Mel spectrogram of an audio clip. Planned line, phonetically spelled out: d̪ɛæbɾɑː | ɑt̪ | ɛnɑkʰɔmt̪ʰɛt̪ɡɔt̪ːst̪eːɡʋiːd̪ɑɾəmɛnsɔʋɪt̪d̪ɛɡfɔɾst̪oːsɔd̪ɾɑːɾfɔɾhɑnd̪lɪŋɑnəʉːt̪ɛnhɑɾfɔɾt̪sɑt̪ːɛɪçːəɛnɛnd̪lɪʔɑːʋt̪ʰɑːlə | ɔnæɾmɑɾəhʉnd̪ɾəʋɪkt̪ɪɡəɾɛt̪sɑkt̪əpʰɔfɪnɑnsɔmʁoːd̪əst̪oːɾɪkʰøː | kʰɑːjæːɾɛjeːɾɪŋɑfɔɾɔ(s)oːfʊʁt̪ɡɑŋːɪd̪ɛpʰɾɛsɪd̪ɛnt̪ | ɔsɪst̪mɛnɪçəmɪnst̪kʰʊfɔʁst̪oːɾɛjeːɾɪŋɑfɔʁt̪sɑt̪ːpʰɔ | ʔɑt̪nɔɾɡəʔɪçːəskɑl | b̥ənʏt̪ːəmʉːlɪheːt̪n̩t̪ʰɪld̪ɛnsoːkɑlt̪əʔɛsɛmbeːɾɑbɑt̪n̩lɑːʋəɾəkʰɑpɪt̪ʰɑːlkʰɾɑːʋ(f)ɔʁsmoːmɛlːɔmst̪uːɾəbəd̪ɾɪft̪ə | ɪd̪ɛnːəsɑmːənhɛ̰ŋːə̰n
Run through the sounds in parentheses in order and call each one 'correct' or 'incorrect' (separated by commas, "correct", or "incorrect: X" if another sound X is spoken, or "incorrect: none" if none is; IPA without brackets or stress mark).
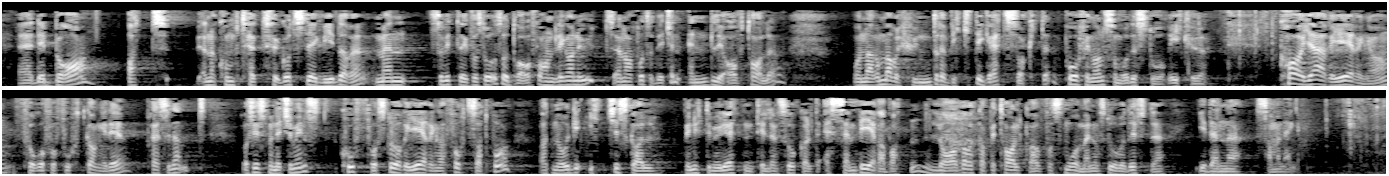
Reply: incorrect: f, correct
